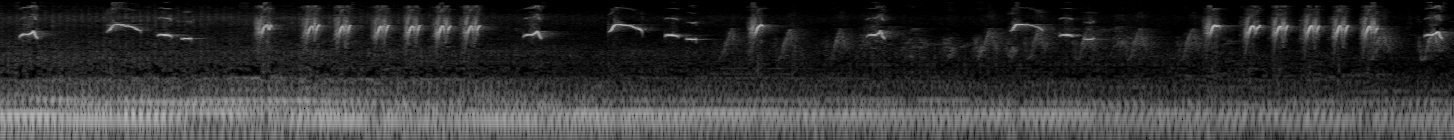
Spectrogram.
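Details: Sunbird called kolibri ninja in continuous chattering song used to stir other birds: rapid rattling bursts of very high ticks alternate with sharp swooping whistled chirps, about three notes per second, with a low background hum.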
